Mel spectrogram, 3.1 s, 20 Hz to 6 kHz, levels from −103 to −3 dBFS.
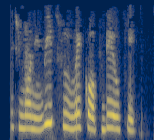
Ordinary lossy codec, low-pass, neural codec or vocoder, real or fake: MP3, 24 kbps; 5.4 kHz; none; real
